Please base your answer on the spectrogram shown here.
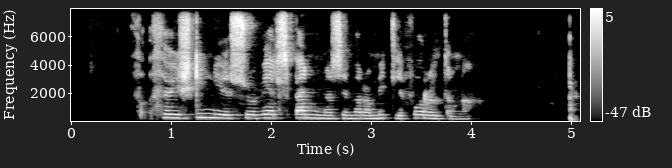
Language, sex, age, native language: Icelandic, male, 12, Icelandic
